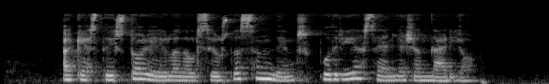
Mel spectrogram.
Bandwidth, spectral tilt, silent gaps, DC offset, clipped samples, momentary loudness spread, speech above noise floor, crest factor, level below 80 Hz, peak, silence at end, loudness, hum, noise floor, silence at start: 11.5 kHz; -4 dB/octave; none; under 0.1%; under 0.1%; 9 LU; 36 dB; 20 dB; -56 dBFS; -2 dBFS; 0.65 s; -21 LUFS; none; -57 dBFS; 0.65 s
